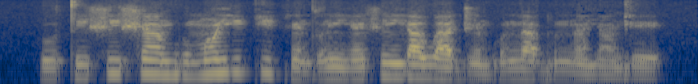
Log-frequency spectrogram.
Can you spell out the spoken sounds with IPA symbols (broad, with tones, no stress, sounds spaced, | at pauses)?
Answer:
u˨ t i˧ ʃ i˦ ʃ ã˦ b u˧ m ɔ̃˦ j i˦ k i˦˨ k ɛ̃˨ d o˨˦ ɾ ĩ˦˨ j ɛ̃˨˦ ʃ ĩ˦ j a˦ w a˧ d͡ʒ ɛ̃˨ b o˨˦ n a˧ b u˧ n ã˨ j ã˨ ɡ e˨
